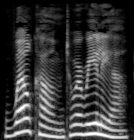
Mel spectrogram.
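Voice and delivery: loud, slow, ceremonious greeting; grand welcome. A narrator's reading. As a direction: welcome them with a flourish. Incisor welcomes them with flourish.

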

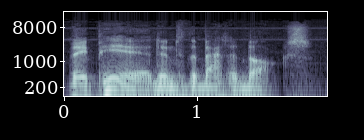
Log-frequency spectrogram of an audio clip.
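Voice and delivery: usual speaking voice

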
